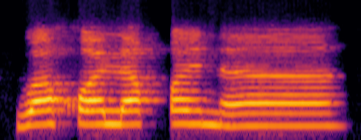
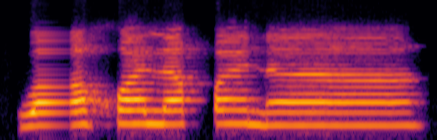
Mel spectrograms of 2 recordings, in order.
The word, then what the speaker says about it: وَخَلَقْنَا: And now the next one here on noon, there is standing fatha, as in we are going to extend it for about 2 counts, as in 2 haraka. Also, standing fatha is equivalent to alif madda. So just how we pronounce the alif madda, we are going to also pronounce the standing fatha exactly the same.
